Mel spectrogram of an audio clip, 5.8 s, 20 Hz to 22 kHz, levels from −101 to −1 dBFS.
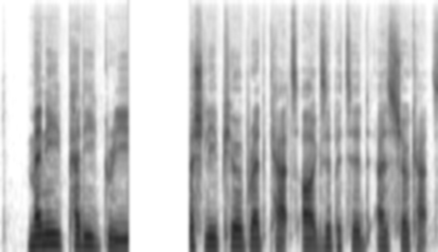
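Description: At 1.71 s the speech just cuts off dead and stays out until 2.53 s, so roughly 0.82 s vanishes. It's an audio dropout to silence: the gap is plain silence with no room tone underneath, which most likely means the input dropped away while the recorder kept writing silence. The speech then comes back abruptly, mid-flow, on "purebred cats are", and whatever was said during that gap is gone.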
